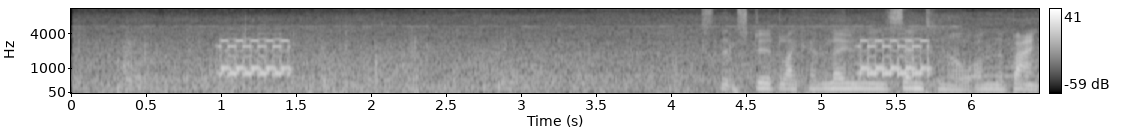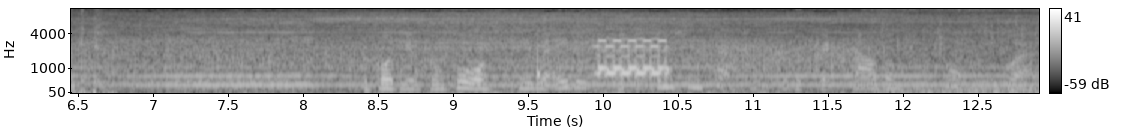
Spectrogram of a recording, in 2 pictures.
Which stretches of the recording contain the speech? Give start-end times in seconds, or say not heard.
4.2-6.8, 8.4-12.8.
